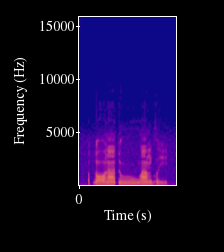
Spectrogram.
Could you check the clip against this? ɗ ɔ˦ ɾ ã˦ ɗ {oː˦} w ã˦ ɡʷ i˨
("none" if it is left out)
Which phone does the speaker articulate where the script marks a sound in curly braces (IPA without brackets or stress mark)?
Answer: uː˦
